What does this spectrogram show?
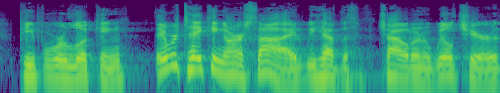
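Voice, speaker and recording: Here a man talks in an unremarkable speaking voice at a fairly quick pace. His intonation is lively. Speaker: visiting preacher and missions worker. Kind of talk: sermon. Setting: church.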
